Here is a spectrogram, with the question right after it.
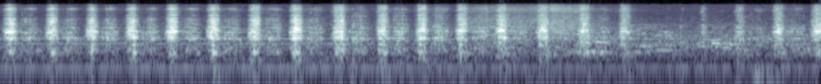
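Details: Shelby, a female Saint Bernard pet dog who pants daily, more in summer heat, pants rapidly: breathy bursts about two to three per second, steady and rhythmic, with a person's voice nearby.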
